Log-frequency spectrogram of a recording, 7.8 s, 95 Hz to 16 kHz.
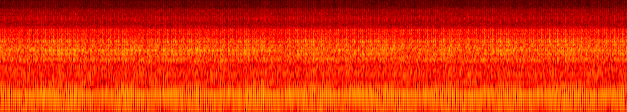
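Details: Polo Sedan engine on a very cold start at -19°C, 18,967 km mileage: steady idle with a fast, fairly even light knock over the engine note; cause unclear.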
